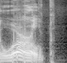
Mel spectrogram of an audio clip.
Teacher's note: En world suena definida la R, suena definida la L.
